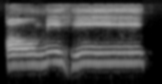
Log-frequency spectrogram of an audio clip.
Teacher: ہاں کھڑا زیر ہی دو حرکات کھینچتا ہے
